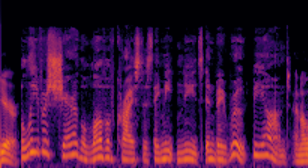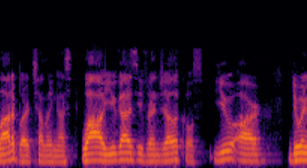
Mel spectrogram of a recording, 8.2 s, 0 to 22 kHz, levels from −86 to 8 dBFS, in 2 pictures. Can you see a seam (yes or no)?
yes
